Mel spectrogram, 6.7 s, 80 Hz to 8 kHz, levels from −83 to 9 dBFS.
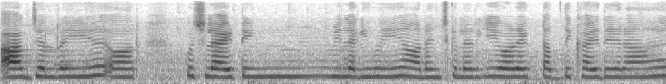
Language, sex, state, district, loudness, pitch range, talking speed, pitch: Hindi, female, Chhattisgarh, Raigarh, -22 LUFS, 255-270 Hz, 205 wpm, 265 Hz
